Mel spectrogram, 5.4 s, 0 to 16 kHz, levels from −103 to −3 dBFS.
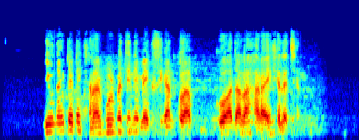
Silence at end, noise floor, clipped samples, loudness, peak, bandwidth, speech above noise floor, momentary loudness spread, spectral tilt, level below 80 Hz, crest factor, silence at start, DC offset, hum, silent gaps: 0.9 s; -83 dBFS; under 0.1%; -16 LUFS; 0 dBFS; 7.2 kHz; 67 dB; 7 LU; -6 dB/octave; -64 dBFS; 16 dB; 0.65 s; under 0.1%; none; none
